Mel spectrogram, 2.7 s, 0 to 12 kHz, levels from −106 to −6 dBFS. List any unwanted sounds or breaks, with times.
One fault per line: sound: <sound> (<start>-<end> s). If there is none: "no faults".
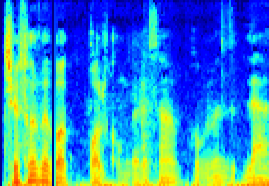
sound: dropout (0.5-0.6 s)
